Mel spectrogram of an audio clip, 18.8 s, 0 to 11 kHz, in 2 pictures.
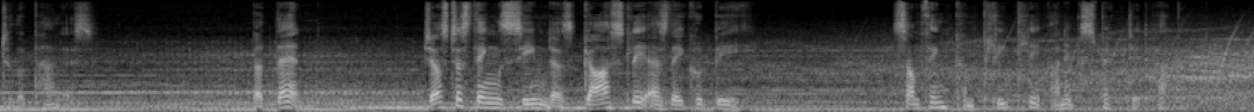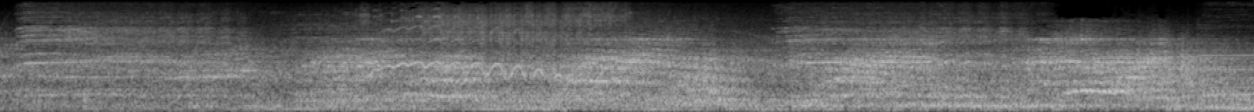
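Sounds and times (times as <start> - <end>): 
speech: 0.3 - 0.8, 1.9 - 2.5, 3.2 - 5.7, 6.7 - 10.2
carriage horses whinnying and screaming in panic while rearing: 9.4 - 18.5.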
